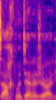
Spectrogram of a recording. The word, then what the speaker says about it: Ahmadinejad: And I, I pr- mispronounced his name, and I remember him being like, "It's Ahmadinejad.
